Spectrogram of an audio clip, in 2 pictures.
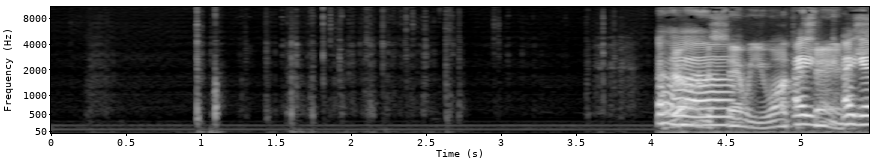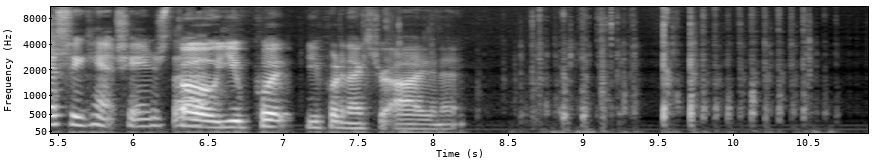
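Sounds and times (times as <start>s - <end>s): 
typing on a computer keyboard: 1.0s - 3.8s, 7.7s - 10.9s
speech: 4.5s - 8.3s.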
